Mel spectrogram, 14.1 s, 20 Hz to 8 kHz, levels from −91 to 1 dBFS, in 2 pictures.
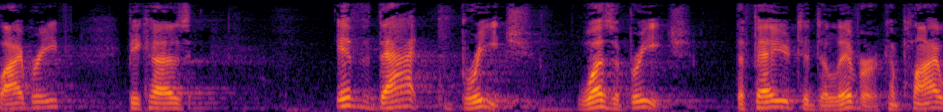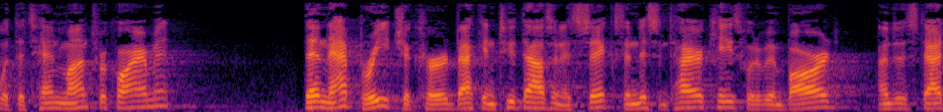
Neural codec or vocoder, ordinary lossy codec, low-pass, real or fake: none; Opus, 64 kbps; 7.2 kHz; real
